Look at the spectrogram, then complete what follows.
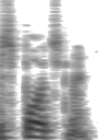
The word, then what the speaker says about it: sportsmen: good family, who were sportsmen, a French word pronounced with the accent on the men.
